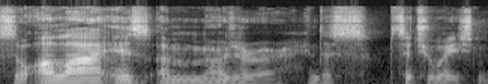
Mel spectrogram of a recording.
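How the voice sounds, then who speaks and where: In a German accent, this voice comes through a very clean recording with a silent background, a bright, sharp tone, fairly even intonation and a fairly slow pace. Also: man. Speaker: YouTuber, Islam critic. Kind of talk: commentary monologue.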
